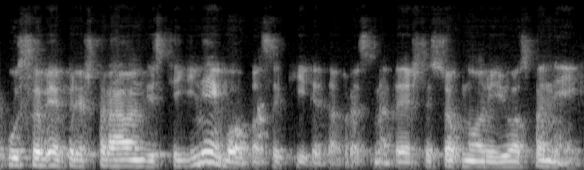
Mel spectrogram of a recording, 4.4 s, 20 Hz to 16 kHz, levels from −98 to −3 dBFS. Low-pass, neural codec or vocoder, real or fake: 14.4 kHz; vocoder, 44.1 kHz, 128 mel bands, Pupu-Vocoder; fake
